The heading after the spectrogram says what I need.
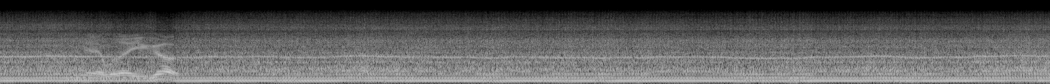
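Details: Honda generator after a choke cold start: steady, even hum with constant pitch and no misses or hunting; normal idle.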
